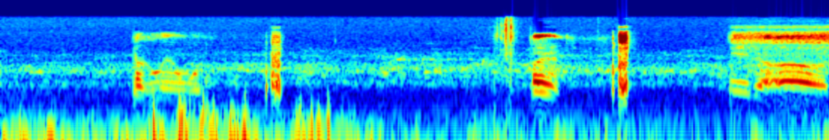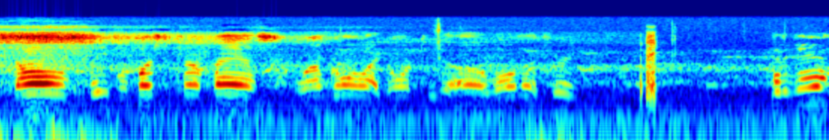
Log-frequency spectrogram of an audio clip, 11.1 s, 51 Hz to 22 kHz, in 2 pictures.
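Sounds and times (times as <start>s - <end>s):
hounds baying: 1.8s - 11.0s
steady high hiss: 4.8s - 9.9s.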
